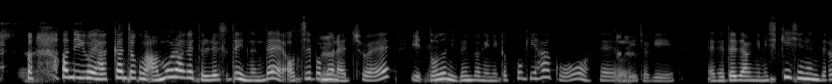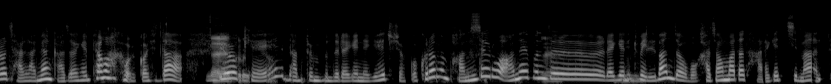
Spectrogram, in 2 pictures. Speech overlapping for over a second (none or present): none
